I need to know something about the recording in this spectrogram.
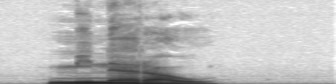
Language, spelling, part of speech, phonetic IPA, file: Polish, minerał, noun, [mʲĩˈnɛraw], Pl-minerał.ogg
